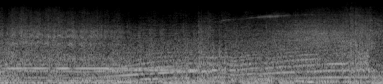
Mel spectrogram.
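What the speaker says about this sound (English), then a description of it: "Warming up the tyres is essential at this level of racing as traction means more power to the ground." Import drag race cars warming up their tyres at the strip, with a loud continuous engine roar and high rising tyre squeal and skid, close and sustained with no voices.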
